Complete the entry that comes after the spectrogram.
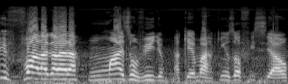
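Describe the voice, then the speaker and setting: Lively intonation from a man at a fairly quick pace, with light background noise. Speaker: ghost-hunting vlogger. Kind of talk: casual vlog chat. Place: open country. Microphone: phone near.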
